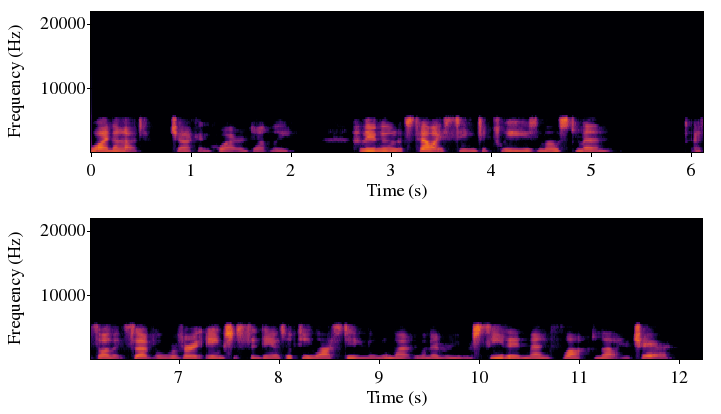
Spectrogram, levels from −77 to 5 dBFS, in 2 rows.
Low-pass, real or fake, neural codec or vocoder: 5.4 kHz; fake; codec, 16 kHz, 1 kbps, FunCodec, trained on Chinese and English, 50 frames a second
